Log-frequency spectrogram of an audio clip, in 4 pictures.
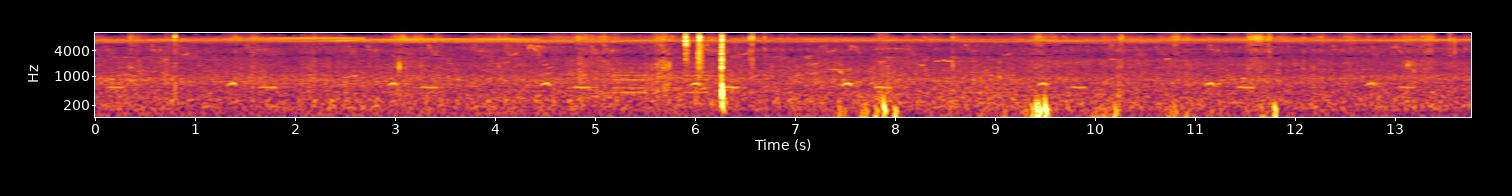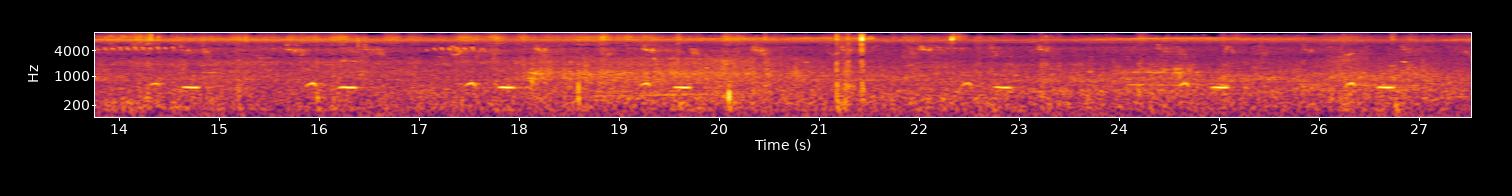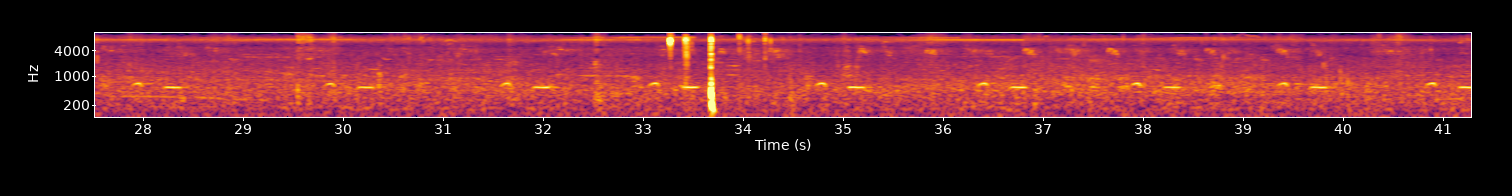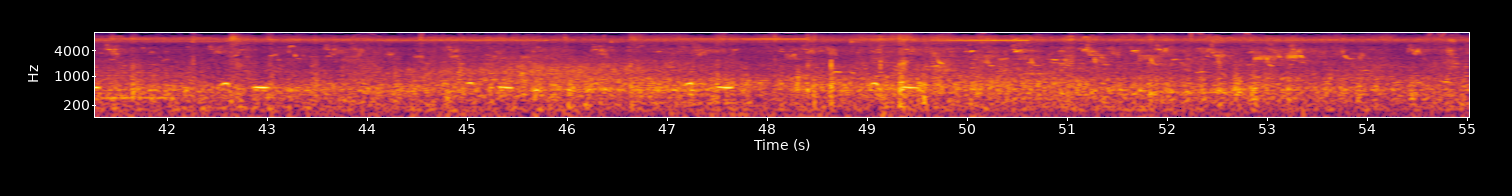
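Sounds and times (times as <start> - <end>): sharp clicks: 33.2 - 34.4.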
